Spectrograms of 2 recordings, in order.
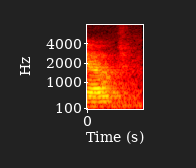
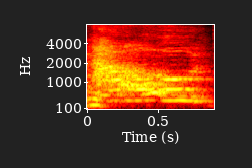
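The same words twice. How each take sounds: First: It is said flatly, without drama. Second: It is said loudly and dramatically.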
